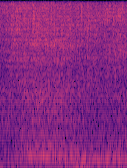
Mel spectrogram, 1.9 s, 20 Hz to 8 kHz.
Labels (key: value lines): label: anthrophony, boat engine
recorder: SoundTrap 500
